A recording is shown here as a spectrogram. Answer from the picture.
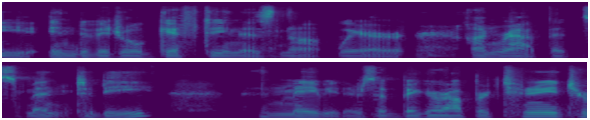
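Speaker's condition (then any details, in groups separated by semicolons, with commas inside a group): No condition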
